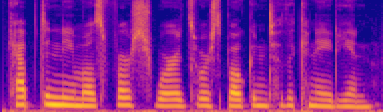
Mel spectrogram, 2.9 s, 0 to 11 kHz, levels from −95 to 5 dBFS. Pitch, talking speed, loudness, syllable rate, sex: 195 Hz, 190 wpm, -16 LUFS, 5.4 syllables/s, female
